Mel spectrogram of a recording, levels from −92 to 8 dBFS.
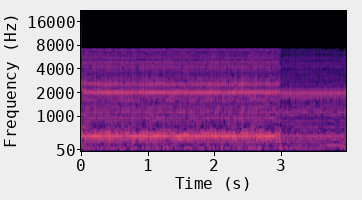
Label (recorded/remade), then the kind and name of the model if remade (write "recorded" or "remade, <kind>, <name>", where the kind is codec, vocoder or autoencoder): remade, vocoder, BigVGAN v2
